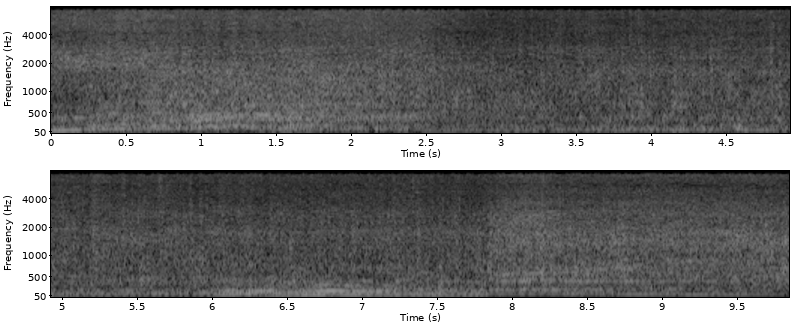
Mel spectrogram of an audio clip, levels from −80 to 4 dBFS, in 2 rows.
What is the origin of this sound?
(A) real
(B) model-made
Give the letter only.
B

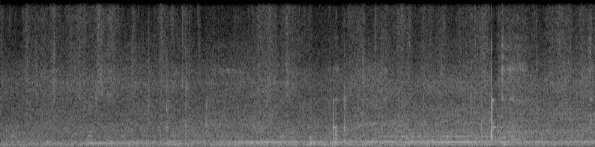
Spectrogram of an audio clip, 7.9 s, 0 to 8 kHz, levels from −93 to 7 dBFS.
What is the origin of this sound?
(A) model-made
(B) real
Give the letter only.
B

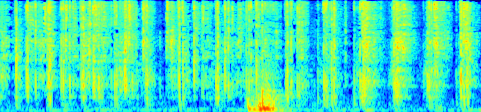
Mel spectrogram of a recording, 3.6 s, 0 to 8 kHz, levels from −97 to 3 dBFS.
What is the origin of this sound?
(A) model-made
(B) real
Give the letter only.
B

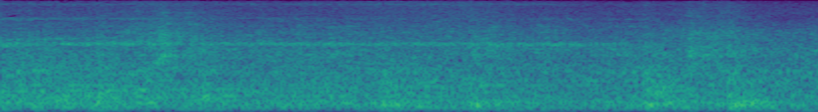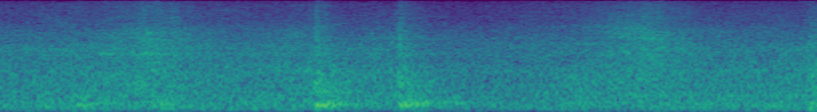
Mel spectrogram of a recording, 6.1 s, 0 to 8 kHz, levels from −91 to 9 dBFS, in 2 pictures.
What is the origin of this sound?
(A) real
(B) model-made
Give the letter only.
A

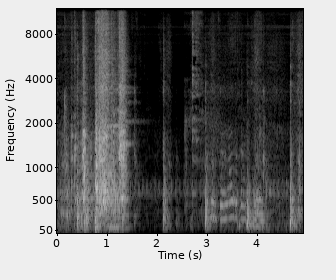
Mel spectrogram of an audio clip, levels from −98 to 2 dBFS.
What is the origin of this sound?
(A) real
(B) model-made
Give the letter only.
B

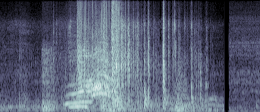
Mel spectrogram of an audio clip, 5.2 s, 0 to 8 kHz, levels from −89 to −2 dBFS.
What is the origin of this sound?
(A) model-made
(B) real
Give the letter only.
B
